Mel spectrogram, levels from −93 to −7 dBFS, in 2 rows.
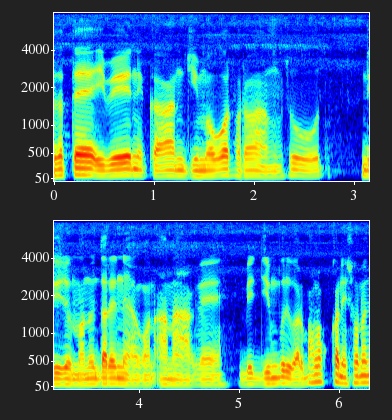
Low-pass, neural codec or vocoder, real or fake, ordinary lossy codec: none; none; real; none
